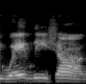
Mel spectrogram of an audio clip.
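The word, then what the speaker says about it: Zhang Weili: Jang way or C her last name is way Lee so it would be way Le Jang if you're saying it right they say their surnames first over in China okay it's way Le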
